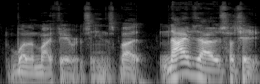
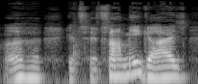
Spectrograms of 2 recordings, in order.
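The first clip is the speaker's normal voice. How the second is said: lightly voiced suspect, higher and louder; mock protesting suspect; 4 semitones higher, 3 dB louder than usual. Reviewer mimicking a suspect's denial to viewers, mock protest. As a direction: imitate him pleading innocence, a bit hammed-up. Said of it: "he's all".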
